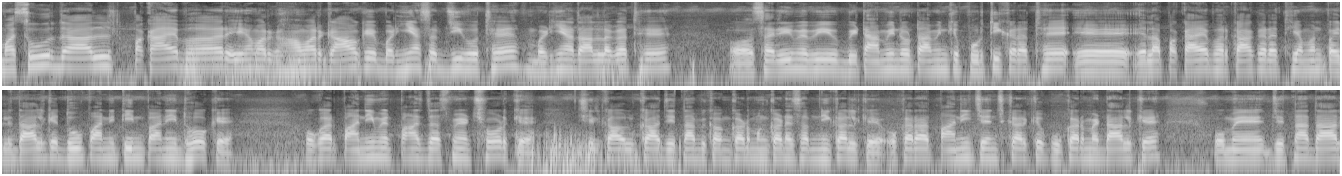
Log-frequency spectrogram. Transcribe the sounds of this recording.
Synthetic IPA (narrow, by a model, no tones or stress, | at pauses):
məsuːɾd̪aːlpəkaːebʱəɾeɦəməɾɦɐməɾɡãːõkebəɽ̤ijãsəb̚d͡ʒiɦoːt̪ɦɛbəɽ̤ijãd̪aːlːəɡət̪ɦɛ | ɔːɾsəɾiːɾmẽbʱibiʈaːmiːnoːʈaːmiːnkipuːɾt̪ikəɾət̪ɦɛʔeeːlapəkaːebʱəɾkakəɾət̪ʰiemənpəɦled̪aːlked̪uːpaːnit̪iːnpaːnid̪ʱoːkeoːkəɾpaːnimẽpãːt͡ʃd̪ɐsmɪnəʈ̚t͡ʃʰoːɽket͡ʃʰɪlkaʊlkad͡ʒɪt̪nabʱikə̃ŋkəɽmə̃ŋkəɽɦẽsəbnɪkəlkeʔo̰ːkəɾad̪̚paːnit͡ʃẽːnd͡ʒkəɾkekuːkəɾmẽɖaːlke | omẽd͡ʒɪt̪nad̪aːl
